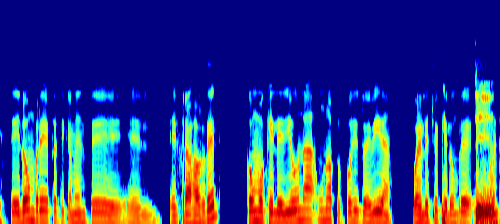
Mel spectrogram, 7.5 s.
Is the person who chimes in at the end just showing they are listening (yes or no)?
yes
